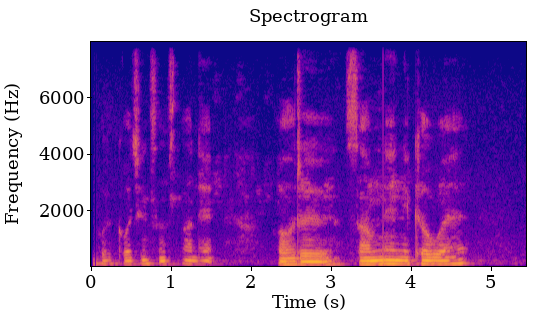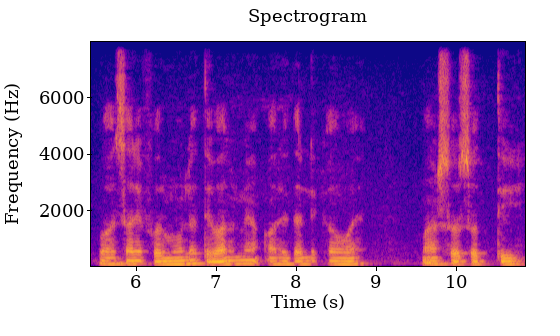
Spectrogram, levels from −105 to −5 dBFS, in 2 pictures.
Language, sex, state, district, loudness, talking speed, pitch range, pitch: Hindi, male, Bihar, Supaul, -29 LUFS, 115 wpm, 105-115 Hz, 110 Hz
